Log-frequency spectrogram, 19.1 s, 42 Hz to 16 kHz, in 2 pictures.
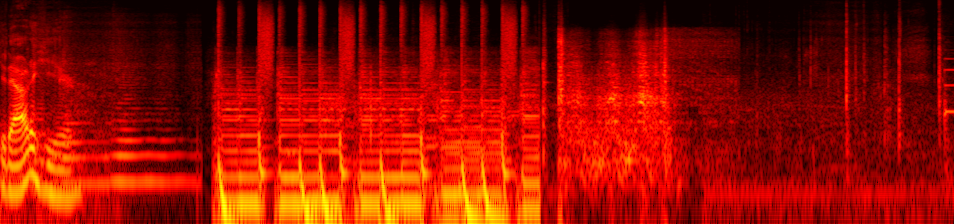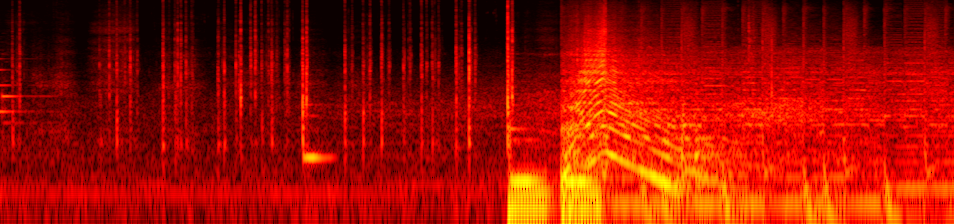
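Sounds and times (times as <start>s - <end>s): keyboard keys clicking: 9.4s - 9.9s, 10.5s - 14.4s.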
